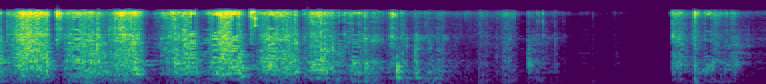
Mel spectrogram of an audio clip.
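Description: An axe chops into wood.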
